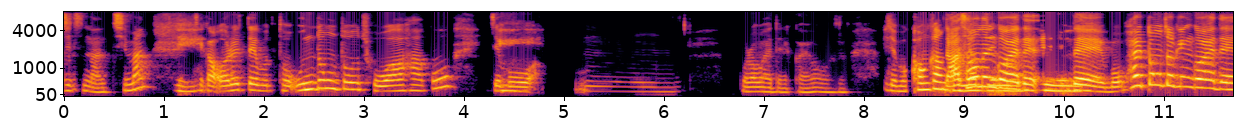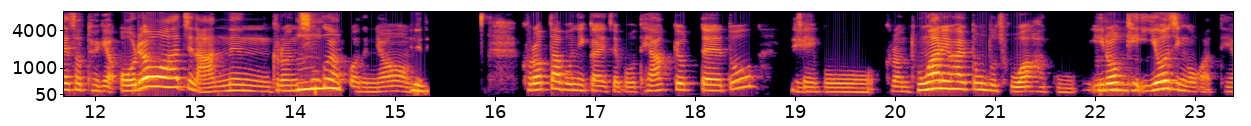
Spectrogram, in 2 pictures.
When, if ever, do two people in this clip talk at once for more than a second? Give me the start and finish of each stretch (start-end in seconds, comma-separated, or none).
8.8-10.2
